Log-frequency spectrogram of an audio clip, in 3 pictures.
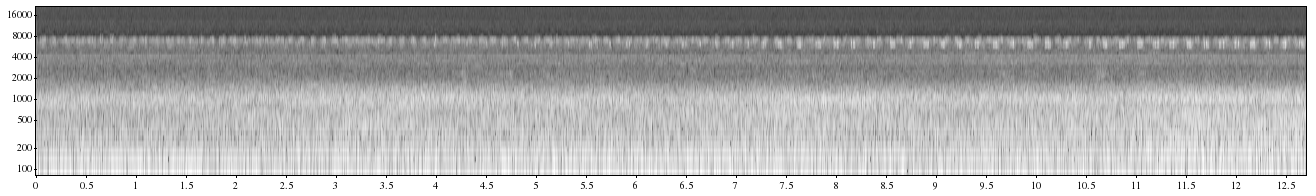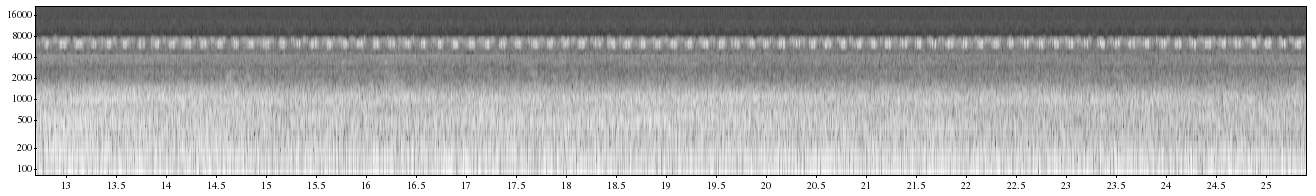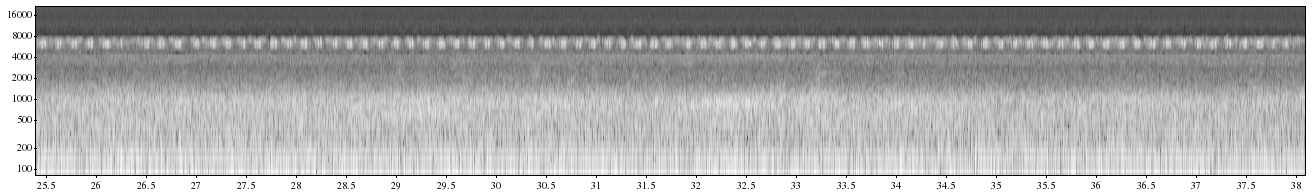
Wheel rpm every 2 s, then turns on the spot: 0, 0, 0, 0, 0, 0, 0, 0, 0, 0, 0, 0, 0, 0, 0, 0, 0, 0, 0.
none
